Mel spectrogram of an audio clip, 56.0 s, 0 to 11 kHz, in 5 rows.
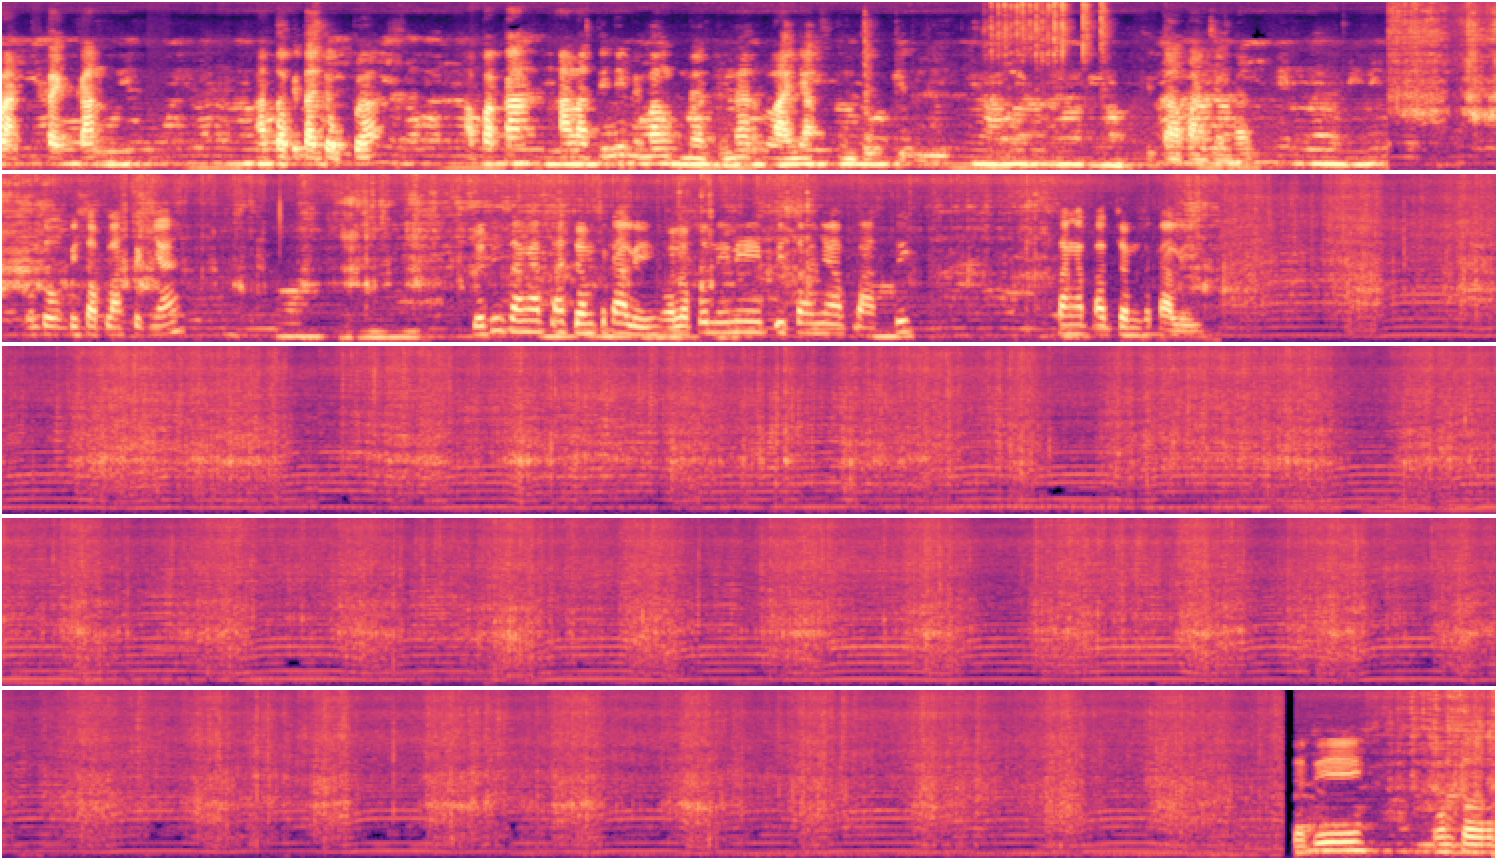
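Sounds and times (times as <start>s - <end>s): grass crackling as cut: 0.0s - 56.0s
grass trimmer motor whine: 0.0s - 56.0s.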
